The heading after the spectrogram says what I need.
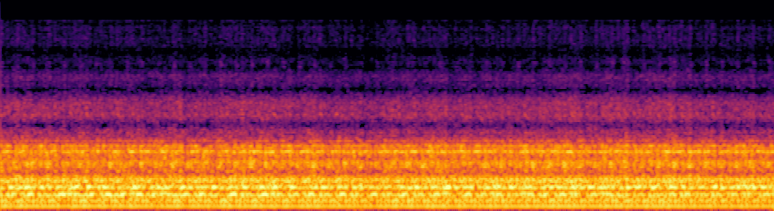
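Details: First cold start of an engine with new lifters and longer pushrods, exhaust loud and unfinished: busy ticking chatter over a rough idle, about two per second. Excessive valve train noise; owner suspects the overlong pushrods.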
